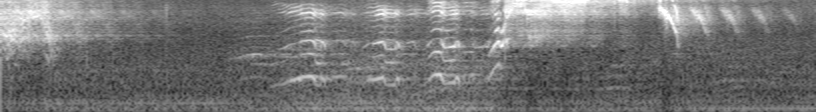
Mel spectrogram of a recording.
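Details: Kaka, a baby wild monkey, screams because he is hungry for fruit: a quick run of short, squealing harmonic cries rising and falling, between broadband rustling bursts and a low background hum.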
